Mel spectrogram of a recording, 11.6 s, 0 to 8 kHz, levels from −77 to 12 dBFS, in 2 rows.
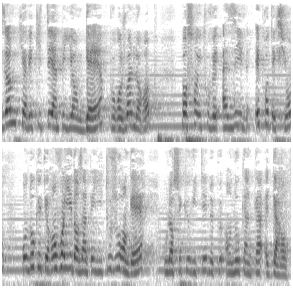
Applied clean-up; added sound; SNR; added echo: none; Bowed string instrument; 18 dB; reverberation time 1.3 s.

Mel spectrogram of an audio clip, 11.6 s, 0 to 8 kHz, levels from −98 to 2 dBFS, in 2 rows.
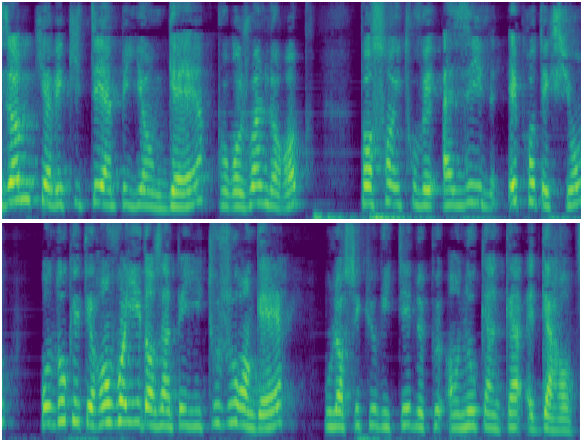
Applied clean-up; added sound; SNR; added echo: neural mask model DeepFilterNet 3.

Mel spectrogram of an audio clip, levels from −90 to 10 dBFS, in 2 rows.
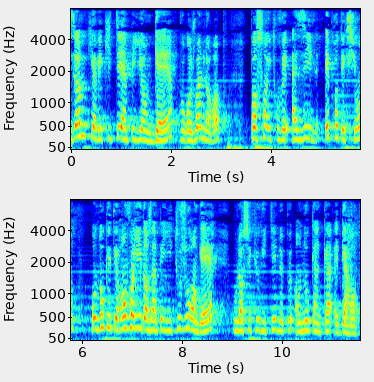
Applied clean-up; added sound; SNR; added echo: neural separator model SepFormer DNS4.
